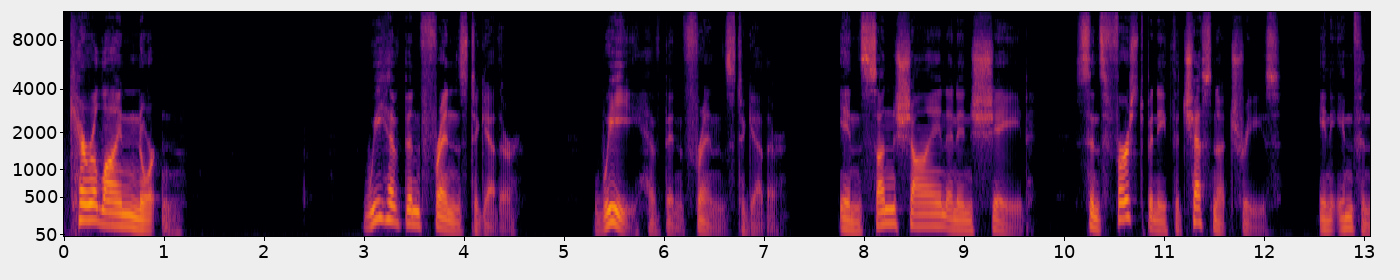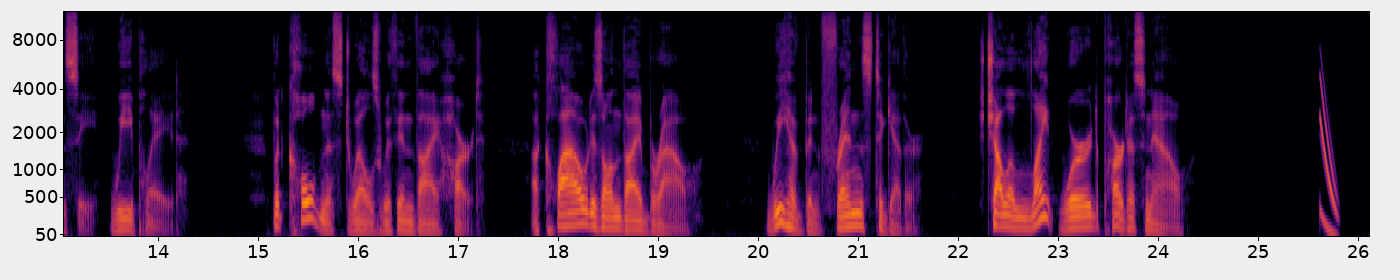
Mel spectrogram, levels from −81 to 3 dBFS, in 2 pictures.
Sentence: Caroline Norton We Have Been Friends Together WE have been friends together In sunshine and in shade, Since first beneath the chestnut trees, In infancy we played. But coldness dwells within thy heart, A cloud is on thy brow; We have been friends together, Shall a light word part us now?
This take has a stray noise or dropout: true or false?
true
